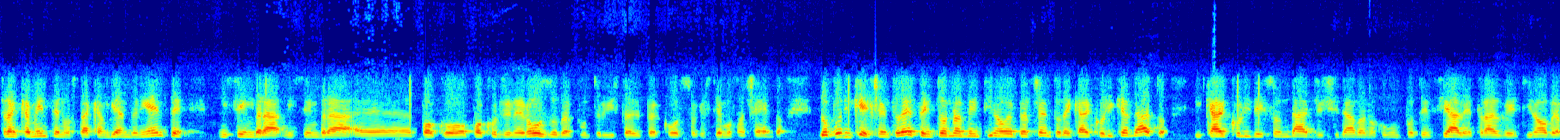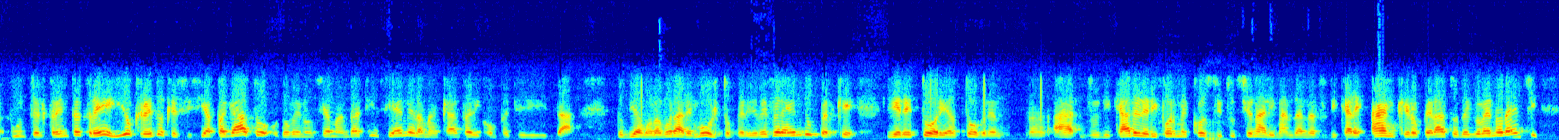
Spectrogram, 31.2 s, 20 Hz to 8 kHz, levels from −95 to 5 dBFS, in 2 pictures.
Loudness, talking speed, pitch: -21 LUFS, 175 wpm, 160 Hz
